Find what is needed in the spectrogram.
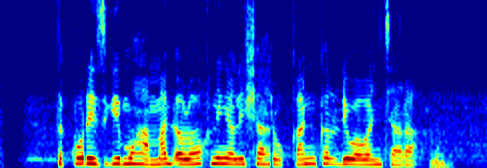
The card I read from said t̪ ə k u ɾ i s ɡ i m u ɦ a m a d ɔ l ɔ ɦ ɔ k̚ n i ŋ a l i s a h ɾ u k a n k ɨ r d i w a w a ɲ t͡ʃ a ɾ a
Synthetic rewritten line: t̪ ə k u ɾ i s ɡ i m u ɦ a m a d ɔ l ɔ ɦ ɔ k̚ n i ŋ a l i ʃ a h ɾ u k a n k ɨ r d i w a w a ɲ t͡ʃ a ɾ a

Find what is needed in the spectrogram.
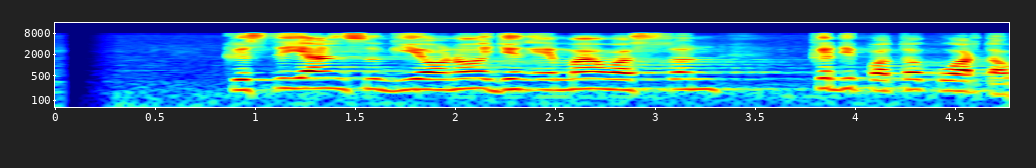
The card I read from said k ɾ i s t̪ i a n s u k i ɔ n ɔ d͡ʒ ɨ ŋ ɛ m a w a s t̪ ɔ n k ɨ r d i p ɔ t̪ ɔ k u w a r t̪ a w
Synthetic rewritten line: k ɾ i s t̪ i a n s u ɡ i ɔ n ɔ d͡ʒ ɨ ŋ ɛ m a w a s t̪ ɔ n k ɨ r d i p ɔ t̪ ɔ k u w a r t̪ a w

